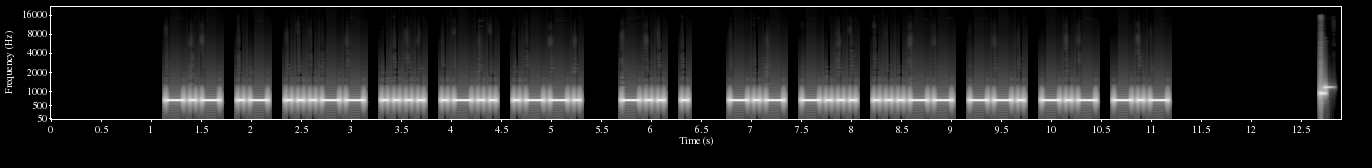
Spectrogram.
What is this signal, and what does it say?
Morse code, heard as a keyed tone, about 20 wpm, 700 Hz. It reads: KA3HLP DE KB3GKK
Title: USA Callsign DE Callsign 20wpm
